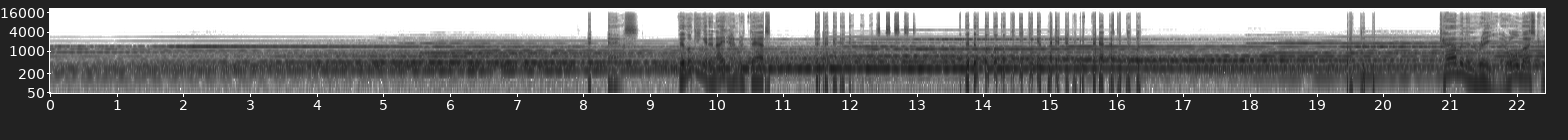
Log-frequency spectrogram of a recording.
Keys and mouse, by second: 1.6 click, 2.3 i, 2.9-3.9 drag, 4.6 click, 4.6 typing, 5.1 click, 6.5 typing, 7.1 click, 7.8 click, 8.1-8.8 typing, 10.5-11.4 typing, 11.4-16.8 drag, 16.9-18.7 typing, 18.0 click, 19.4 click, 19.8 space.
